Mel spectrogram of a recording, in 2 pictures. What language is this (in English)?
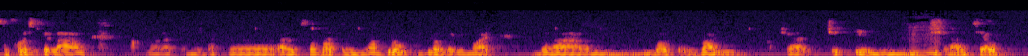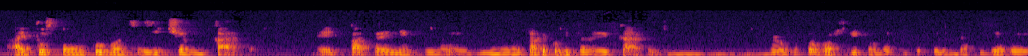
Romanian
